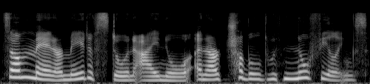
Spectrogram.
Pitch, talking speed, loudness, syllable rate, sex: 230 Hz, 225 wpm, -19 LUFS, 5.3 syllables/s, female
